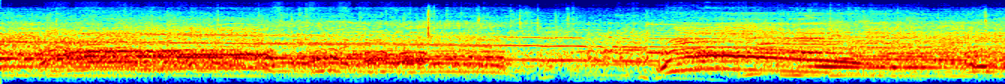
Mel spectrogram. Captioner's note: screams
